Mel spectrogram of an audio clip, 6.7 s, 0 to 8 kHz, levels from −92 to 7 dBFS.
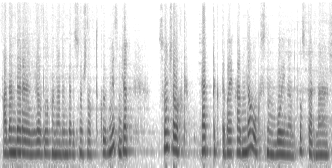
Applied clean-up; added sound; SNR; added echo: neural separator model SepFormer DNS4.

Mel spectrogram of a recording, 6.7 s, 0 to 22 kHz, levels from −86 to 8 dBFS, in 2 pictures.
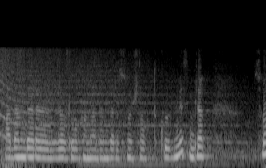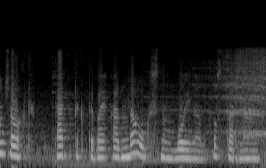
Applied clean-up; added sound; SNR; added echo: none; Race car, auto racing / Accelerating, revving, vroom; 15 dB; none.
